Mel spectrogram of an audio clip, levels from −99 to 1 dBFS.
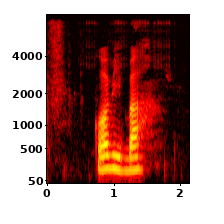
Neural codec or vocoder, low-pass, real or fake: none; 7.2 kHz; real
